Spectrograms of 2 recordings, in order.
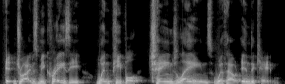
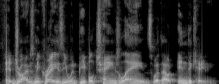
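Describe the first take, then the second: First: Slow and deliberate teaching read; slow example. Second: Said in the usual way. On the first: Shown as a demonstration. Teacher giving learners an example sentence, slowly.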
